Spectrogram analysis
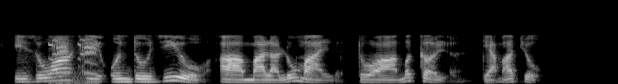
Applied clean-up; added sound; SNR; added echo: none; Bird; 3 dB; none.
